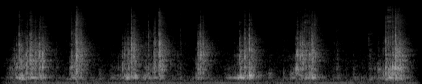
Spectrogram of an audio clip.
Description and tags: searching in trash can
trashcan, searching, garbaje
